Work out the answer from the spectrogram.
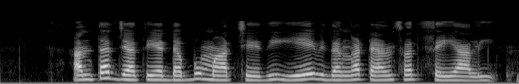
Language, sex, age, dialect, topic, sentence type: Telugu, female, 31-35, Southern, banking, question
